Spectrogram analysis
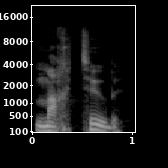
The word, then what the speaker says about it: Maktub: Maktub is, I believe, how it's pronounced, but M-A-K-T-U-B.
